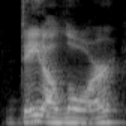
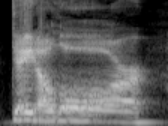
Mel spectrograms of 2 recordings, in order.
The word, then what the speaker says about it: Datalore: I mispronounced the first one intentionally. I believe the correct pronunciation is Datalore. Datalore!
